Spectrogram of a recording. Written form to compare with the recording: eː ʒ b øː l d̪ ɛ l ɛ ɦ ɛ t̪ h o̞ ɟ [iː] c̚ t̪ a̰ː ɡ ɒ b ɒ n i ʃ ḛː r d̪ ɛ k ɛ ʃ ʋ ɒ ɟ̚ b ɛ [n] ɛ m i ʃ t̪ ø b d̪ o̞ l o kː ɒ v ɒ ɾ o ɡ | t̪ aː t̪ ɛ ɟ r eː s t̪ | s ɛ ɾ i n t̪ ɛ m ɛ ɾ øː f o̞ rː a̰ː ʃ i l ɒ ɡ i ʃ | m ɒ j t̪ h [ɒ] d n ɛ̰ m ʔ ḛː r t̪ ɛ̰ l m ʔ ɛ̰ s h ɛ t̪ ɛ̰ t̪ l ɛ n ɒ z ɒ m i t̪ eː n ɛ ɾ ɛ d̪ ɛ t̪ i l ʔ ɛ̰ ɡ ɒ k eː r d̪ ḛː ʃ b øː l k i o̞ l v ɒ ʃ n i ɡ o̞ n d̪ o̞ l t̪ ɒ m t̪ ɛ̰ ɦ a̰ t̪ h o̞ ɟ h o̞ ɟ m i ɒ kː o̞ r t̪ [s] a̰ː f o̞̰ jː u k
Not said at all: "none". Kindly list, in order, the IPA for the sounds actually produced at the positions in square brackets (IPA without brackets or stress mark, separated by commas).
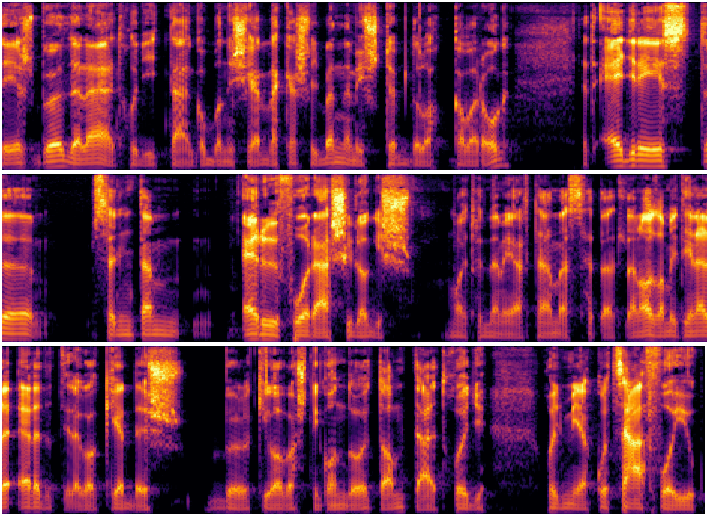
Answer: iː, nː, o, s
